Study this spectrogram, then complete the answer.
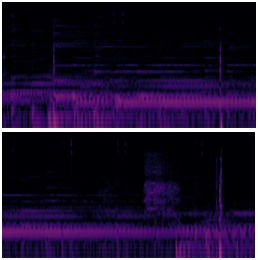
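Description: An American crow gives a few harsh caws over a steady droning background, with a brief broad rushing noise partway through.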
